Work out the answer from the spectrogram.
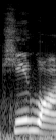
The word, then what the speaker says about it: quinoa: post earlier today about quinoa and I remember when I first heard about quinoa my girlfriend Sabrina I'm gonna call you out on this one I remember trying to pronounce it as Quin OA cuz I had no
